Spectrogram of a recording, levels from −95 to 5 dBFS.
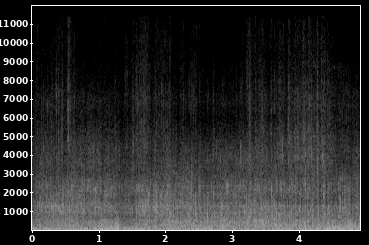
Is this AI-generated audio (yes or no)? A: no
